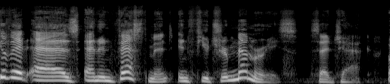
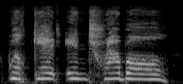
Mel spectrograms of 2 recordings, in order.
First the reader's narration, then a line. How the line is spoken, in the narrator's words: whispered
